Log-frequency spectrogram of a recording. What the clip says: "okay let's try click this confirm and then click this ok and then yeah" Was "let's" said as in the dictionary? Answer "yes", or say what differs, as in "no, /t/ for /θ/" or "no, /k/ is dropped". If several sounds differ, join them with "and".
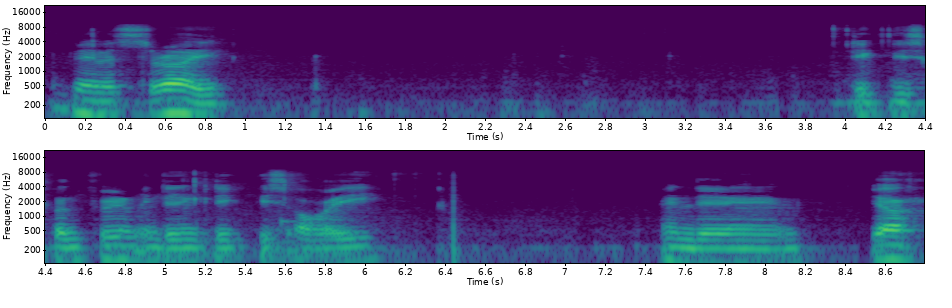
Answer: no, /n/ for /l/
